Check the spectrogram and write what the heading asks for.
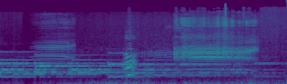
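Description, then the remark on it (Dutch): Sheep bleating in a quick overlapping series of wavering, nasal calls, fairly loud, with one higher, brighter bleat standing out near the end over a low rumbling background. “Nu de wolf terug is in Nederland, moeten schaapsherders hun kudde goed beschermen.”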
